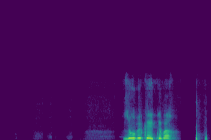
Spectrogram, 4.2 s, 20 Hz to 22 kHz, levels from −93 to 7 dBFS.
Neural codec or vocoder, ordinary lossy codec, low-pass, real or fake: codec, 44.1 kHz, 7.8 kbps, Pupu-Codec; Opus, 16 kbps; 9.9 kHz; fake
